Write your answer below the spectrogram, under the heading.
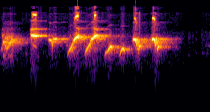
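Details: Gacor-style greater green leafbird (cucak ijo) song prepared as training material for songbirds: a fast run of bright, slurred whistles rising and falling, with sharp high accents, clean and uninterrupted for about two seconds.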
